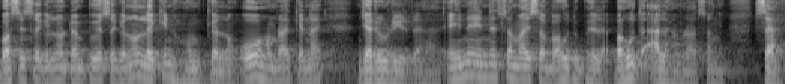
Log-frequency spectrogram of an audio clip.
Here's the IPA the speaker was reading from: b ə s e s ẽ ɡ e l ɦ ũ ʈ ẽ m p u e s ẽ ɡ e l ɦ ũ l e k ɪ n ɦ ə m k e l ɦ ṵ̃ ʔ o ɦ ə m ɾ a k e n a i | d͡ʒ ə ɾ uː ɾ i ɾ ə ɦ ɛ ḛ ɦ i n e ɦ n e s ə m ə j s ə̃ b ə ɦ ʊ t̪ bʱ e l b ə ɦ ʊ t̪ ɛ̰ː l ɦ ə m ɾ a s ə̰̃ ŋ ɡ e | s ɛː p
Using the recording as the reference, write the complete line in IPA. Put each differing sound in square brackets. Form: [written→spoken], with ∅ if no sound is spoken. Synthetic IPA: b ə s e s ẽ ɡ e l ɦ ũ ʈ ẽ m p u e s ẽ ɡ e l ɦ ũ l e k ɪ n ɦ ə m k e l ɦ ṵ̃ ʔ o ɦ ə m ɾ a k e n a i | d͡ʒ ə ɾ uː ɾ i ɾ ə ɦ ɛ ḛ ɦ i n e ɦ n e s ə m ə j s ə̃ b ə ɦ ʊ t̪ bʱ e l b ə ɦ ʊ t̪ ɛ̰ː l ɦ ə m ɾ a s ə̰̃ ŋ ɡ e | s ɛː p

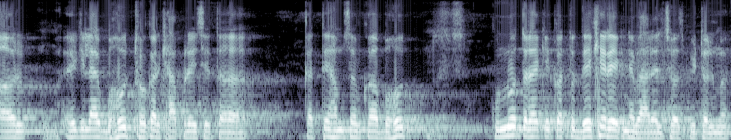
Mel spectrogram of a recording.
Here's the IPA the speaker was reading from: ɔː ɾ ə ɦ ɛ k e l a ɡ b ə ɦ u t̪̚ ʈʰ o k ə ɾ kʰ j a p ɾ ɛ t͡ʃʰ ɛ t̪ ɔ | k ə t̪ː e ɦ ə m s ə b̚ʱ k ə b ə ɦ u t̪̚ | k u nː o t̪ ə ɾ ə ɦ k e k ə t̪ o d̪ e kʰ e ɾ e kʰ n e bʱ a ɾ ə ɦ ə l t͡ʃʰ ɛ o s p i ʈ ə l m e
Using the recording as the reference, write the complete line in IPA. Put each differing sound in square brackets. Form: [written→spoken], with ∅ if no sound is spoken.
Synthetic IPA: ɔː ɾ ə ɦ [ɛ→i] k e l a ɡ b ə ɦ u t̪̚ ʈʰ o k ə ɾ kʰ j a p ɾ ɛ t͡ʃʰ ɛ t̪ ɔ | k ə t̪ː e ɦ ə m s ə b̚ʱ k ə b ə ɦ u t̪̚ | k u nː o t̪ ə ɾ ə ɦ k e k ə t̪ o d̪ e kʰ e ɾ e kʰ n e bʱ a ɾ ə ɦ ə l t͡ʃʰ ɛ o s p i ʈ ə l m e

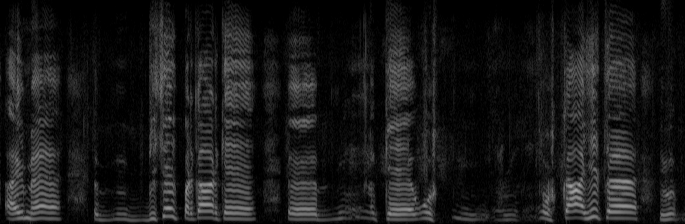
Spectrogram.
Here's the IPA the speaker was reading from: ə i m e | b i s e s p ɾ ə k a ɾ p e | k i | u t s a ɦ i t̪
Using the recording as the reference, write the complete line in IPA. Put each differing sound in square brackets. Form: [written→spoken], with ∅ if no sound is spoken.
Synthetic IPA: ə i m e | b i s e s p ɾ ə k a ɾ [p→k] e | k [i→e] | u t s a ɦ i t̪

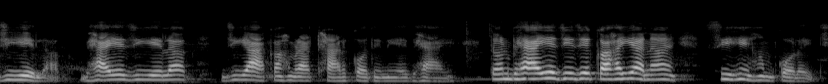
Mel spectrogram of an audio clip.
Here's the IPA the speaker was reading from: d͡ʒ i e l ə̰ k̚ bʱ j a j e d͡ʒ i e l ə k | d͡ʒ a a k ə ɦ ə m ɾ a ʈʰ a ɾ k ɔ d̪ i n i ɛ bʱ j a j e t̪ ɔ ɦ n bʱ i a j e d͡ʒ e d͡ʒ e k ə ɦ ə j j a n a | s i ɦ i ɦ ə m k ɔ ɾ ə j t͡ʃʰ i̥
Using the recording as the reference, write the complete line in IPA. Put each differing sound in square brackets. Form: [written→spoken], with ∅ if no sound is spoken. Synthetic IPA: d͡ʒ i e l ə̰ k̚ bʱ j a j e d͡ʒ i e l ə k | d͡ʒ [a→i] a k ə ɦ ə m ɾ a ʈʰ a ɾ k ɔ d̪ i n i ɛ bʱ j a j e t̪ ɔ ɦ n bʱ [i→j] a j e d͡ʒ e d͡ʒ e k ə ɦ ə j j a n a | s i ɦ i ɦ ə m k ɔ ɾ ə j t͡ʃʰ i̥

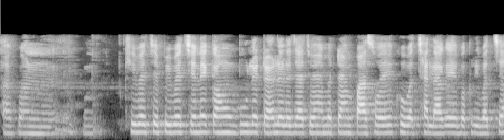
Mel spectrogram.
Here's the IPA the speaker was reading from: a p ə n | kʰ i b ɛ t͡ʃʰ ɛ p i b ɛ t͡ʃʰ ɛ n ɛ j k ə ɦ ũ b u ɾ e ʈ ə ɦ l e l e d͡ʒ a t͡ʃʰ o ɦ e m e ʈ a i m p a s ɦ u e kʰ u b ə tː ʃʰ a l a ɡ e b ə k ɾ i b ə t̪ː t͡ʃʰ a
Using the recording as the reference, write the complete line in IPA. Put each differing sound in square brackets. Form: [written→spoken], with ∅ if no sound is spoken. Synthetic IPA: [a→ə] p ə n | kʰ i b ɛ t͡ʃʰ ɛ p i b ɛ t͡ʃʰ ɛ n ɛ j k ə ɦ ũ b u [ɾ→l] e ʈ ə ɦ l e l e d͡ʒ a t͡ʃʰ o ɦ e m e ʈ a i m p a s ɦ [u→o] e kʰ u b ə tː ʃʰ a l a ɡ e b ə k ɾ i b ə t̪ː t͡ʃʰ a

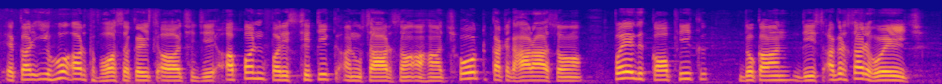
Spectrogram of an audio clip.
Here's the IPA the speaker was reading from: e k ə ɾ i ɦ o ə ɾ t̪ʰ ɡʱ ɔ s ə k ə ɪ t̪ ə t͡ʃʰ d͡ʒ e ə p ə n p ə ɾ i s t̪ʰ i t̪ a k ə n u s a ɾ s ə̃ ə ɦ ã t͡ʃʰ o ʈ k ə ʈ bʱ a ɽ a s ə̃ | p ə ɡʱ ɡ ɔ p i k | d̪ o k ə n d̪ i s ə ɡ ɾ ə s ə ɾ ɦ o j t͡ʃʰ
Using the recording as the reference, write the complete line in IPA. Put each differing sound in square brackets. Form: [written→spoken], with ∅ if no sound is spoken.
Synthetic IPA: e k ə ɾ i ɦ o ə ɾ t̪ʰ [ɡʱ→bʱ] ɔ s ə k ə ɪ t̪ ə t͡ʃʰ d͡ʒ e ə p ə n p ə ɾ i s t̪ʰ i t̪ [a→i] k ə n u s a ɾ s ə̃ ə ɦ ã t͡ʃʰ o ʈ k ə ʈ [bʱ→ɡʱ] a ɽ a s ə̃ | p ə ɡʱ [ɡ→k] ɔ [p→pʰ] i k | d̪ o k [ə→a] n d̪ i s ə ɡ ɾ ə s ə ɾ ɦ o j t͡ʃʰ

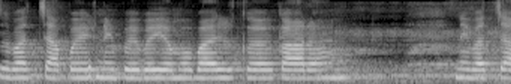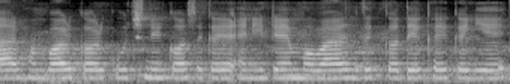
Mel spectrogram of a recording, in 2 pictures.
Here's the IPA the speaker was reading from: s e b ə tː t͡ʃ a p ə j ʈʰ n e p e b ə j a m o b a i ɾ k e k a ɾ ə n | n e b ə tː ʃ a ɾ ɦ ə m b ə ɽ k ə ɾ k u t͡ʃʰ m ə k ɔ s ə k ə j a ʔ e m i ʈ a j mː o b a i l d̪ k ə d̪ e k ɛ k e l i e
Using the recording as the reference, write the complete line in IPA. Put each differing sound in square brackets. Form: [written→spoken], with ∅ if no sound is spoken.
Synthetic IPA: s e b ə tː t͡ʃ a p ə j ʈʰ n e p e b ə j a m o b a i [ɾ→l] k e k a ɾ ə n | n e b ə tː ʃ a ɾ ɦ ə m b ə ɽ k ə ɾ k u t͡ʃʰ [m→n] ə k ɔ s ə k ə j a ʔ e [m→n] i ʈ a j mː o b a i l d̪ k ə d̪ e [k→kʰ] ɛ k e l i e

